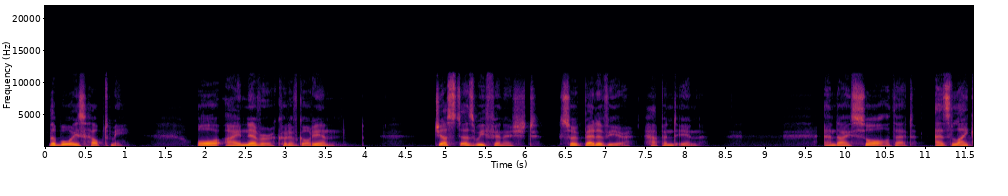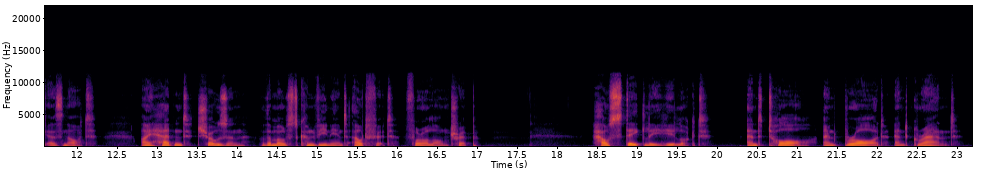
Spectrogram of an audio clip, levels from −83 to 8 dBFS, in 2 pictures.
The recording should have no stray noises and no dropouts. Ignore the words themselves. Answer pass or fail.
pass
